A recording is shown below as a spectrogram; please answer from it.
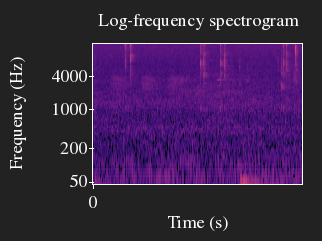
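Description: Near silence with a few faint, short computer mouse clicks.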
